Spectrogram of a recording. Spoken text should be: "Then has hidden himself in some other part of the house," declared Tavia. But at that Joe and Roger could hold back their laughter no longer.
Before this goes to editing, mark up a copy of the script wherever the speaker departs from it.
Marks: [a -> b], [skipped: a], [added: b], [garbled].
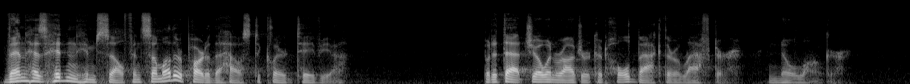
"Then has hidden himself in some other part of the house," declared Tavia. But at that Joe and Roger could hold back their laughter no longer.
